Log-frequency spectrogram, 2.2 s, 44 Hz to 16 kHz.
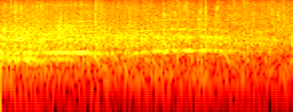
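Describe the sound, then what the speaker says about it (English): Audience clapping for former Lenape television students at a 2017 LDTV awards evening, a short burst of steady applause from a crowd with faint whistling over it, tapering slightly at the end. "You can clap."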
